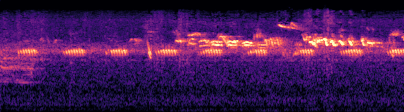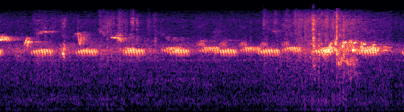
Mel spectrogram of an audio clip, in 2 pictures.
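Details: Evening crickets beside a South Korean river at sunset, rapid high-pitched chirps pulsing steadily, with faint higher twittering layered above.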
